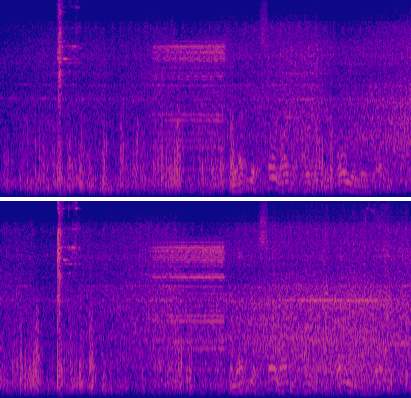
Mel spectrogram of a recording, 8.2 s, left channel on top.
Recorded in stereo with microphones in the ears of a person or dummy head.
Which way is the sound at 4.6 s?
45° right (ahead or behind).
